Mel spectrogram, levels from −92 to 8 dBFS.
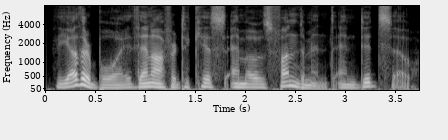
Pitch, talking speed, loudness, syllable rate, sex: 115 Hz, 210 wpm, -21 LUFS, 5.2 syllables/s, male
